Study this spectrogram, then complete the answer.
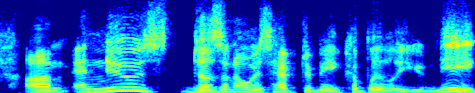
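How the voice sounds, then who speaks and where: A man's voice, dry and close with no echo, swings very widely in pitch. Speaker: educator and webinar host. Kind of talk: casual conversation. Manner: fast.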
